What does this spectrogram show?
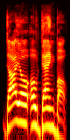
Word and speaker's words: Dayo Odeyingbo: First of all, pronunciation, Dayo Odeyingbo.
